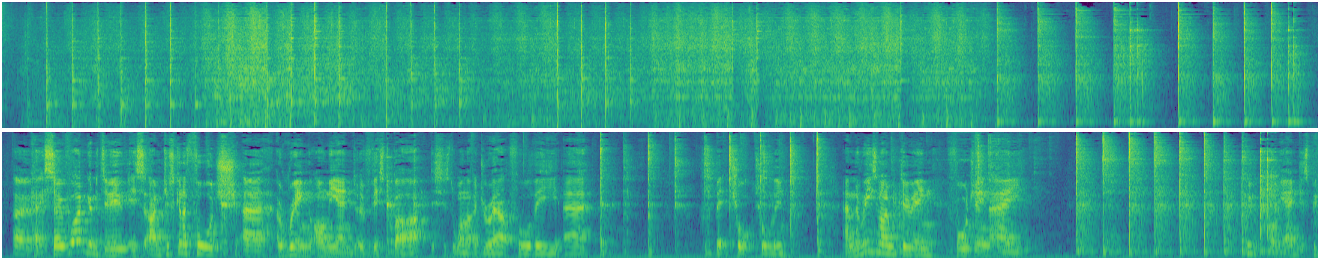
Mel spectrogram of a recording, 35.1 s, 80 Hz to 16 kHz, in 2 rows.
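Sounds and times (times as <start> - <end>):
power hammer pounding steel: 0.2 - 17.4, 31.8 - 34.7
hand hammer blows on anvil: 0.3 - 17.4, 31.8 - 34.8.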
